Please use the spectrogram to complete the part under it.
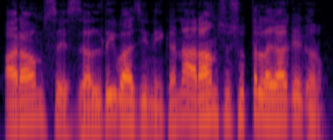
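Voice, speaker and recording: Male math tutor, smooth resonant voice, dry close sound, coaxing call-and-response teaching, exam-prep lesson. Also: a little high, expressive, moderate pace, no echo. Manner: coaxing, repeats prompts for students to answer; calls students by pet names and himself their brother.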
